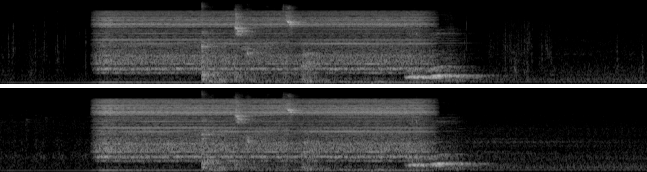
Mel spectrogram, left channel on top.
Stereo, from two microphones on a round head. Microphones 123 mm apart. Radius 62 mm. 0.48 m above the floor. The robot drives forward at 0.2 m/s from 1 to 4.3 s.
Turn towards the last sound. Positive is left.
turn(degrees=65)  # may be behind; listen again after turning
